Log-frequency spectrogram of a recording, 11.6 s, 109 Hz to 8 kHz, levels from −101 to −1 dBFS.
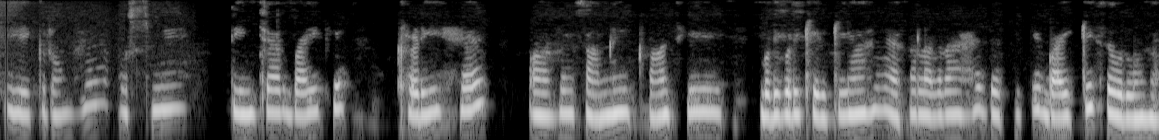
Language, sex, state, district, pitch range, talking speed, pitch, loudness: Hindi, female, Chhattisgarh, Bastar, 230-265 Hz, 135 wpm, 245 Hz, -26 LUFS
